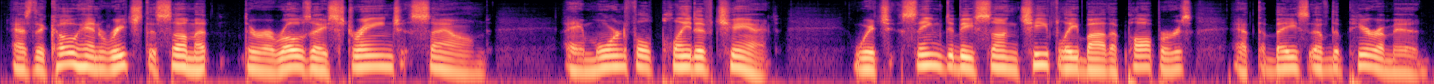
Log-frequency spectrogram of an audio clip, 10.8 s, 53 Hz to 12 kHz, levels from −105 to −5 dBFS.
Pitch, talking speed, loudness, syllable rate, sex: 145 Hz, 160 wpm, -18 LUFS, 5.1 syllables/s, male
